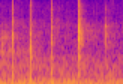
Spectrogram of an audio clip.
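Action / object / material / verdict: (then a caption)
tap / fried pork belly skin / pork skin / crispy. Six short, dry crackling taps on the bubbled skin of fried and cooled pork belly, handled or tapped to show how crisp it is. Each tap is a bright, brittle crunch with no ring, over a faint low hum. The skin sounds really crispy.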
